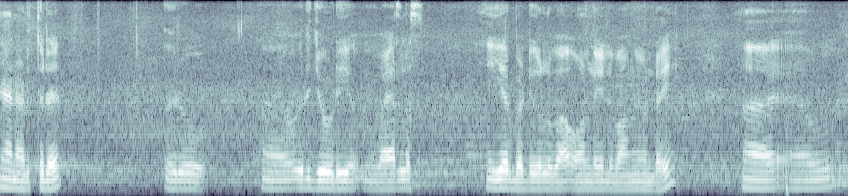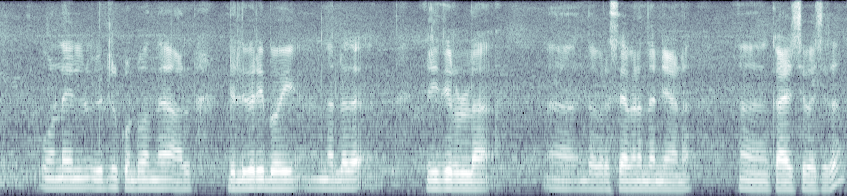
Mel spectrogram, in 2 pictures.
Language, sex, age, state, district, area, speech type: Malayalam, male, 30-45, Kerala, Thiruvananthapuram, rural, spontaneous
